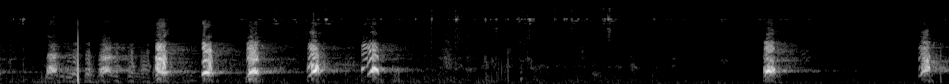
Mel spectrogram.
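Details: Dog barking in a rapid, uneven series of about eight sharp, punchy barks over four seconds, then scattered soft clicks and a quiet pause before two more isolated barks, with a faint high whine underneath.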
